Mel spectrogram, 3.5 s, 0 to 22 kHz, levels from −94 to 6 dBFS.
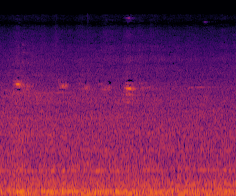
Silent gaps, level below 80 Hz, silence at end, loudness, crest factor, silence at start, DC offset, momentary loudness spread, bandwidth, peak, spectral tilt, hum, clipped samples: none; -36 dBFS; 0 s; -31 LUFS; 14 dB; 0 s; under 0.1%; 5 LU; 16 kHz; -14 dBFS; -5.5 dB/octave; none; under 0.1%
